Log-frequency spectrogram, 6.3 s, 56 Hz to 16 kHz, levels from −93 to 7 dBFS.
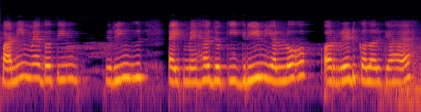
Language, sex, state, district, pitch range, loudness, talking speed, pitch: Hindi, female, Jharkhand, Garhwa, 265-310 Hz, -15 LUFS, 150 wpm, 280 Hz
